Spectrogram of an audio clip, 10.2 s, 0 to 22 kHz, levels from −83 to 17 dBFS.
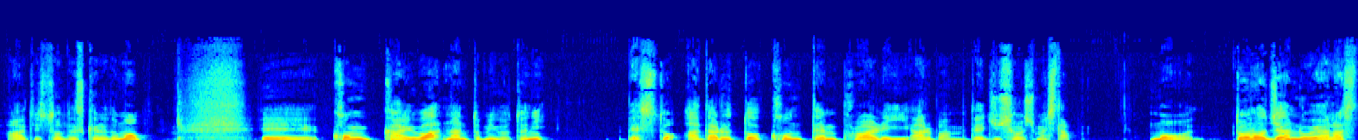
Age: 50-69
